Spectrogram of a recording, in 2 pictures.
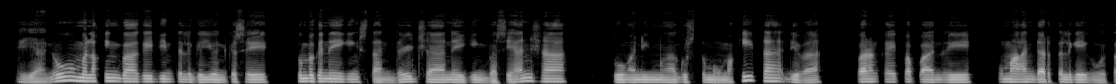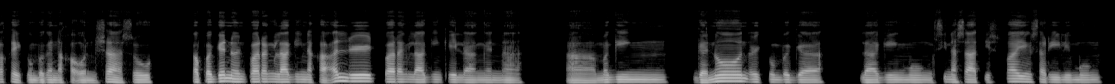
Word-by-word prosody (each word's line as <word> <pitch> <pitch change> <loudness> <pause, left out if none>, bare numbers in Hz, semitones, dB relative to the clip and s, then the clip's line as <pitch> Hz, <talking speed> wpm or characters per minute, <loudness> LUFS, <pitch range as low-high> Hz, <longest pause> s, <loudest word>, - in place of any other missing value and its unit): Ayan. 105 -2 -3
Oo, 175 +4 +4
malaking 155 0 +3
bagay 135 -1 +2
din 130 -1 -2
talaga 120 -2 -2
yun 115 -1 +3
kasi, 115 0 0 0.2
kumbaga 145 -1 +3
nagiging 125 -2 +1
standard 110 +1 -1
siya, 115 -2 +1
nagiging 110 -2 +1
basehan 110 - 0
siya, 135 -2 +1 0.5
kung 110 0 +3
ano 110 +1 +3
yung 110 0 +2
mga 105 -1 +1
gusto 110 +1 -6
mong 105 -1 0
makita, 155 - +1
'di 120 -3 -1
ba? 105 +3 -2 0.3
Parang 125 +1 +2
kahit 125 0 -5
papa'no, 115 -3 -1
eh, 110 0 +2 0.2
umaandar 125 0 +1
talaga 115 -1 0
yung 105 -3 -1
utak, 115 +5 -8
eh. 110 - +2
Kumbaga, 105 0 -1
naka-on 100 -1 -1
siya. 110 0 +2
So, 105 +2 0 0.4
kapag 120 +3 +2
ganun 130 -4 +3
parang 125 0 +2
laging 115 -1 +1
naka-alert, 150 +4 +3
parang 120 -1 +1
laging 110 0 -1
kailangan 105 -1 -1
na, 100 0 -1 0.5
ah, 95 0 -1
maging 110 +1 0 0.3
ganun, 145 +9 +4
or 120 - 0
kumbaga, 110 -1 -2 0.4
lagi 105 +1 0
mong 105 -1 -1
sina-satisfy 110 +4 -2
yung 115 - -6
sarili 110 -1 -2
mong, 110 0 -2
115 Hz, 155 wpm, -24 LUFS, 105-125 Hz, 0.5 s, Oo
